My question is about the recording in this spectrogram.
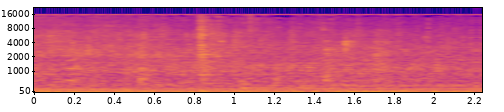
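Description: Food sizzling in a frying pan on a gas burner as it is tossed with metal tongs, with a light click of the tongs just under a second in.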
